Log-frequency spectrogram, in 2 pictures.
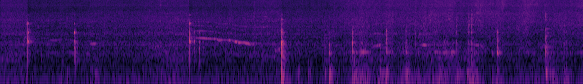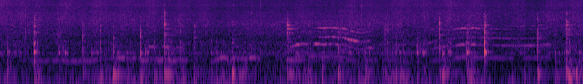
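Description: Meat and sausages sizzle in a pot for potée auvergnate, a steady frying hiss broken by sharp scrapes and clinks from stirring, fairly close and loud, with no talking.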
